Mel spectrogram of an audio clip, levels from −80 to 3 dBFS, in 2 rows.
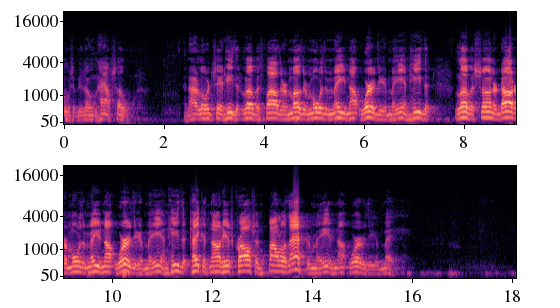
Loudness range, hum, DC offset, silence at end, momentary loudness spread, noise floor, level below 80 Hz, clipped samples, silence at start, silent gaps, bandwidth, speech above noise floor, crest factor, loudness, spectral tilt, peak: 9 LU; none; under 0.1%; 1.3 s; 13 LU; -57 dBFS; -58 dBFS; under 0.1%; 0 s; none; 16 kHz; 40 dB; 18 dB; -17 LUFS; -5 dB/octave; 0 dBFS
